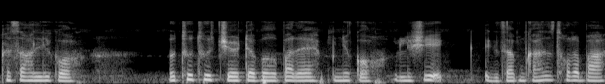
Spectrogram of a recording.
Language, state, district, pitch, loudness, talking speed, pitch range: Chakhesang, Nagaland, Dimapur, 180 Hz, -18 LUFS, 130 wpm, 170-190 Hz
